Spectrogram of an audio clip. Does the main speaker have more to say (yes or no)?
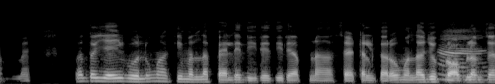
yes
